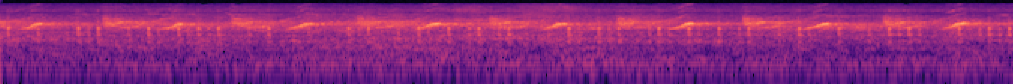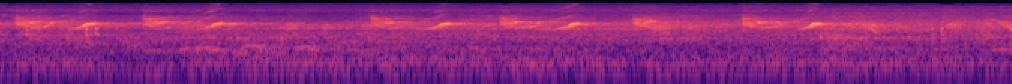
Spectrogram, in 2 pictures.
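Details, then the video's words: Male sunbird in Israel giving a warning call while eating, recorded handheld on a zoom camera: sharp, high chirps repeated rapidly, about two per second, in an uneven series with slight downward flicks, over soft background hiss. "Sunbird male warning call"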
